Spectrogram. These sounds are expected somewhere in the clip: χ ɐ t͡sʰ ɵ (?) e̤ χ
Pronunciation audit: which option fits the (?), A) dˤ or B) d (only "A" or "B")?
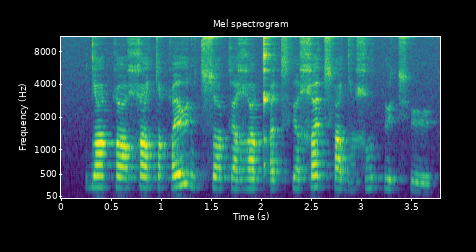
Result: A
